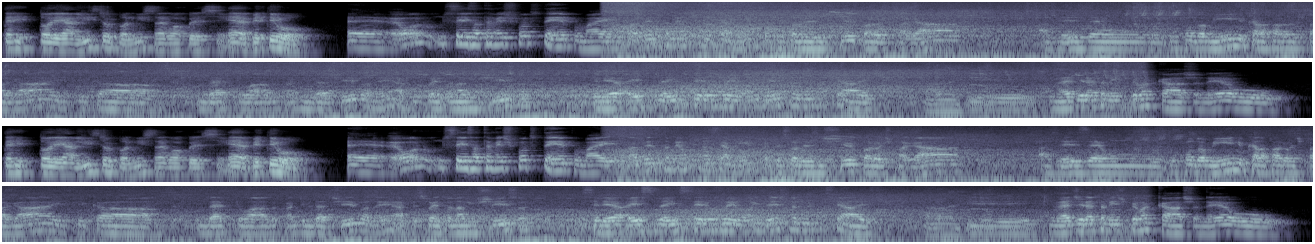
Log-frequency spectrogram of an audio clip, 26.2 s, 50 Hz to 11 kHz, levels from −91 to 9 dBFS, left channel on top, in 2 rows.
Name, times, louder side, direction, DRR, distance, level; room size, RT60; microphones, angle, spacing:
voice 1, 0.0-3.0 22.3-23.3, equal, 5° right, -6 dB, 2.2 m, -25 dB
voice 2, 3.5-9.6 10.4-14.7 15.0-18.4 18.9-21.9 22.8-25.9, right 1 dB, 85° right, 1 dB, 2.1 m, -26 dB
sound 1, 6.0-24.6, left 2 dB, 80° left, 2.7 m, -31 dB
12.0 x 6.4 x 4.0 m, 0.36 s
head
